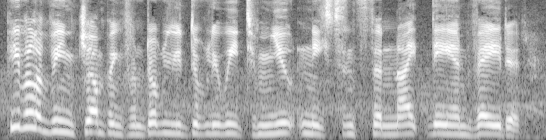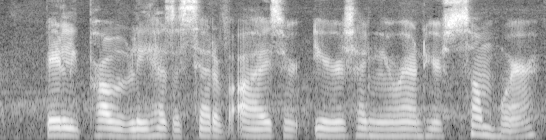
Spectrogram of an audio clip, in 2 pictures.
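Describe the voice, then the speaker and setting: A woman's voice: deep voice, a little fast, darkish tone, a little hiss or hum, natural voice. A woman playing a determined, sly Irish pro wrestler in a video game story scene. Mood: sly, confident.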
